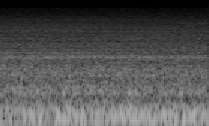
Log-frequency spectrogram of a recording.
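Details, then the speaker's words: VW cabin blower motor after replacement, key on: a low, steady hum with no squeak or chirp. The blower runs normally, confirming the suspected blower motor fault. "well no squeaking hooray it was what I thought huzzah"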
